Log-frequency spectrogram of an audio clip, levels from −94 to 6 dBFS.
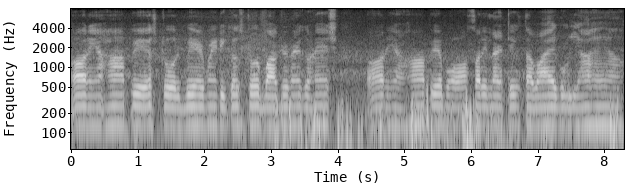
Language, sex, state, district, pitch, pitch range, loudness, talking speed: Hindi, male, Odisha, Malkangiri, 125 Hz, 120-125 Hz, -17 LUFS, 150 wpm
